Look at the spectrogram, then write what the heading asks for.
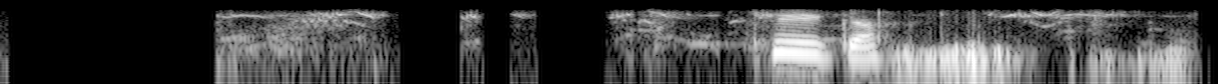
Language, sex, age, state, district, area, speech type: Dogri, female, 18-30, Jammu and Kashmir, Samba, rural, conversation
